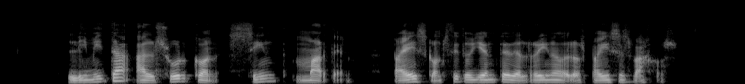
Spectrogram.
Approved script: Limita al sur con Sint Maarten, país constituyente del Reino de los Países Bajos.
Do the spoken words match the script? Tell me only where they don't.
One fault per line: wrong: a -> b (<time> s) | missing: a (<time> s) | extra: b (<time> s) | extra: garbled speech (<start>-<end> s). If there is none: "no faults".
no faults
